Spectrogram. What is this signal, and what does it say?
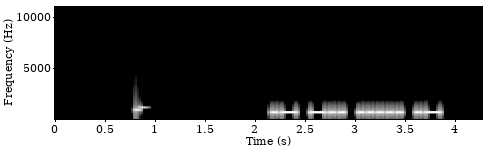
Morse code, heard as a keyed tone, about 25 wpm, 690 Hz. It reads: AD5A
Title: NA SOTA Activator Callsigns 25wpm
